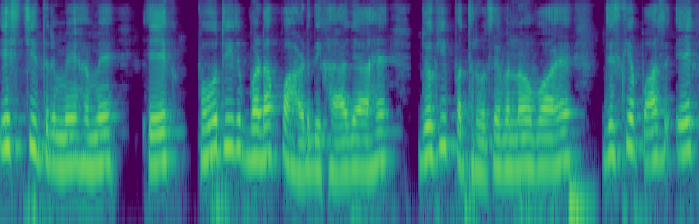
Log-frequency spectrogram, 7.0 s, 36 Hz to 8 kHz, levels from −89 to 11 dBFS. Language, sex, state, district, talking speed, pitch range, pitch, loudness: Hindi, male, Uttar Pradesh, Saharanpur, 190 wpm, 145-195 Hz, 170 Hz, -18 LUFS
